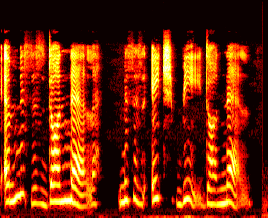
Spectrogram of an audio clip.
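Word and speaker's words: Donnell: Clarissa Myra told me that you pronounced our name Darnell. Now, Miss Shirley, the correct pronunciation of our name is Darnell. Accent on the last syllable.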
